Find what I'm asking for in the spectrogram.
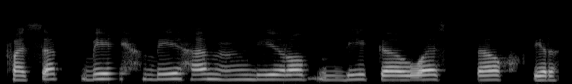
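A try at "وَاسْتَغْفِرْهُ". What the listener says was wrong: Salah, bukan wastaghfir, wastaghfireh kalau berhenti di situ. yang salah wastaghfir, hanya dibuang dong. Wastaghfireh. Banyak orang yang salah, ustadz kadang-kadang imam sholat wastaghfir. Wastaghfirhu dan minta ampunlah hu kepadanya.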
